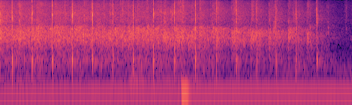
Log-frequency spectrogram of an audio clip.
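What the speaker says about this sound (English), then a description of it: "So I just want a round of applause for him this morning." Sparse, faint clapping from a church congregation during a Sunday service, individual claps spaced out and soft over a low steady hum.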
